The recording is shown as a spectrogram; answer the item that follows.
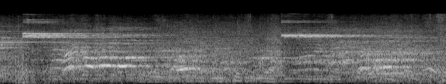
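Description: Many people's voices overlapping in a large, echoing gym hall: coaches and spectators calling out during a wrestling bout. Two short, thin, high-pitched squeaks stand out, one just after the start and one about three seconds in.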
